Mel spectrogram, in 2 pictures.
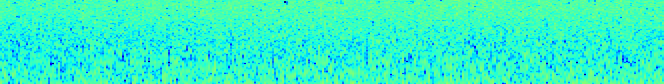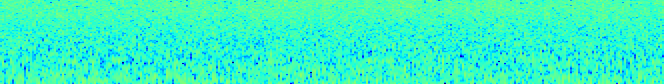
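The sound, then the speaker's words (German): A rushing waterfall pours in a steady, unbroken hiss of falling water, soft and even throughout with no voices or other sounds. “Und wenn du magst, kannst du dich nun unter diesen Wasserfall stellen.”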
